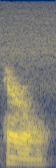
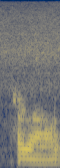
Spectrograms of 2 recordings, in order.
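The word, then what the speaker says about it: parol evidence: is and something that sometimes pronounced peril but I say parole it's like the only meaning but in either case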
